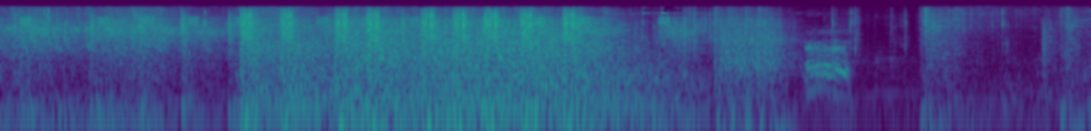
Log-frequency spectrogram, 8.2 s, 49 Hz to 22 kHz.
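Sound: gunfire in video game Fallout 3

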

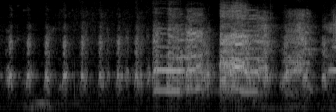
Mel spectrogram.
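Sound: chickens clucking

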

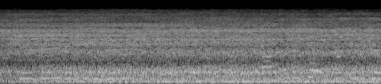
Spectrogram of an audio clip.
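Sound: aircraft engines at Sabiha Gökçen Airport

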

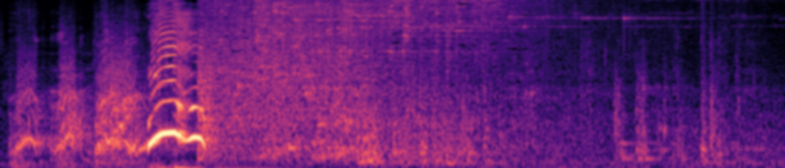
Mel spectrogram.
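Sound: dog barking and chasing in the video game INSIDE

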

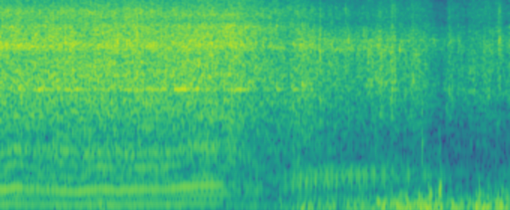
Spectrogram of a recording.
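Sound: pole saw chainsaw cutting a branch

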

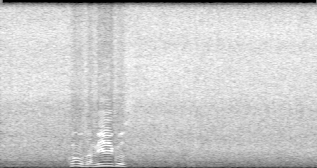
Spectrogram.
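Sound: Antonico waterfall flowing

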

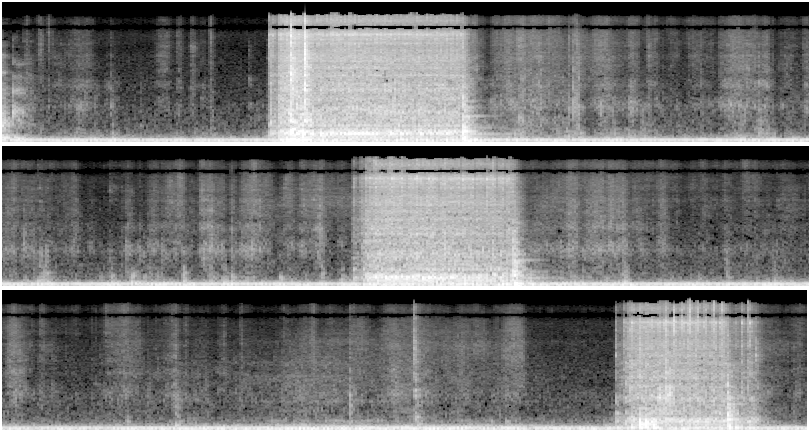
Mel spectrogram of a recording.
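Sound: sewing machine stitching denim pet vest

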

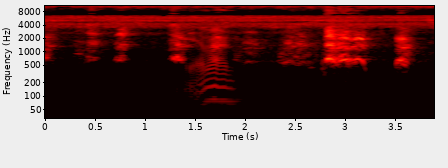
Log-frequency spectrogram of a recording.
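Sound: dogs barking

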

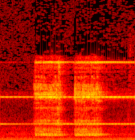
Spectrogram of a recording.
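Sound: telephone ringing

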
